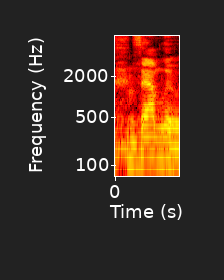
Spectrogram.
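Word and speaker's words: Simu Liu: thing somebody you know somebody mentioned that sam lou that's how his name is pronounced uh simuli he was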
